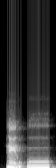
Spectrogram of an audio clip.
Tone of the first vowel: falling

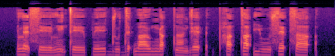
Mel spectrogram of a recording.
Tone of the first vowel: falling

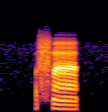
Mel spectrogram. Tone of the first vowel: low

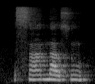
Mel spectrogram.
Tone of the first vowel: high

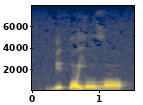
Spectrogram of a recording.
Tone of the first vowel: low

